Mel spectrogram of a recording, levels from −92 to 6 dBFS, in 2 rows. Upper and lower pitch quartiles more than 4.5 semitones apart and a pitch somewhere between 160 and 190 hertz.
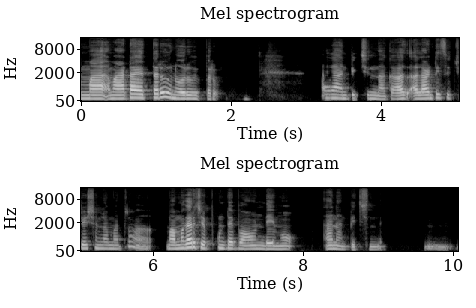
No: average, 3.2 semitones; medium, 185 Hz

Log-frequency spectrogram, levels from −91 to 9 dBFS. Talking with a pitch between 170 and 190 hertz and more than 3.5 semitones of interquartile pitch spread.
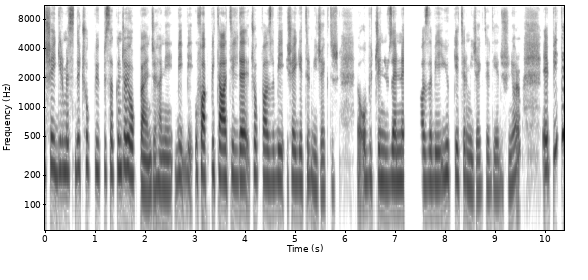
Yes: medium, 185 Hz; average, 3.9 semitones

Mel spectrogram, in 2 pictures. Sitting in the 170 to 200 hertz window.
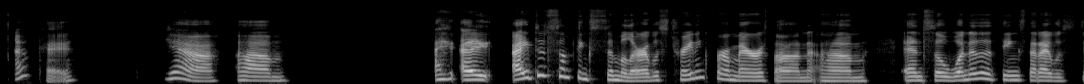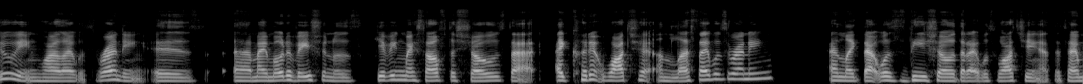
Yes: medium, 185 Hz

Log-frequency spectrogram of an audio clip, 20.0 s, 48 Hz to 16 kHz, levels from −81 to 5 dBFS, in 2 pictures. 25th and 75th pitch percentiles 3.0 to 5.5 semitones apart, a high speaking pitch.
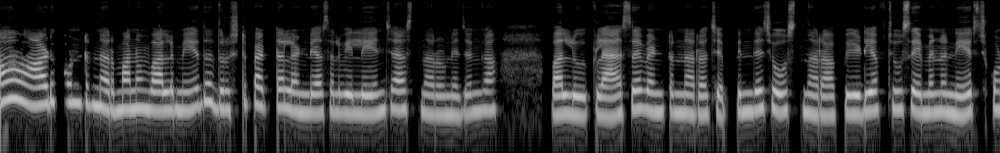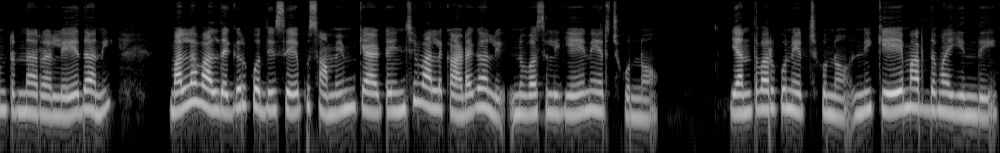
No: narrow, 2.5 semitones; high, 235 Hz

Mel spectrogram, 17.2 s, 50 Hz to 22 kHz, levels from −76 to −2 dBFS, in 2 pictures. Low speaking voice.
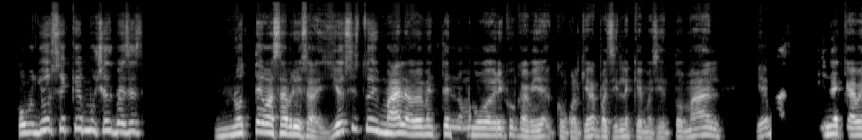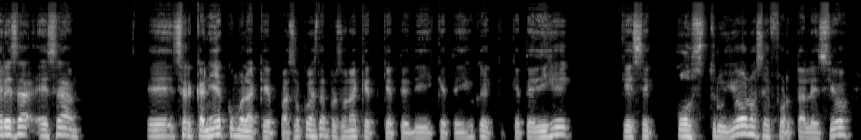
No: medium, 150 Hz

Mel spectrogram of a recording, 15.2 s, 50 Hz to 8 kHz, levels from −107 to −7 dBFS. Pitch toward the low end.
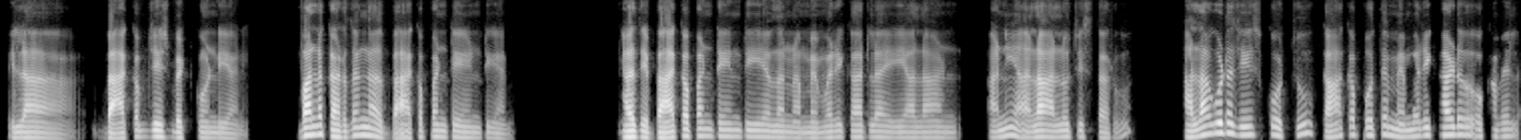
Yes: low, 125 Hz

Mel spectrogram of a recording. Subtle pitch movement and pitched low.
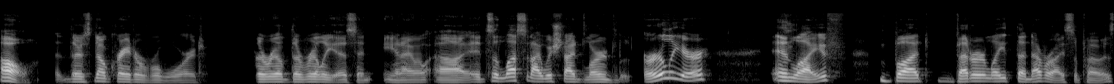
No: average, 5.2 semitones; low, 125 Hz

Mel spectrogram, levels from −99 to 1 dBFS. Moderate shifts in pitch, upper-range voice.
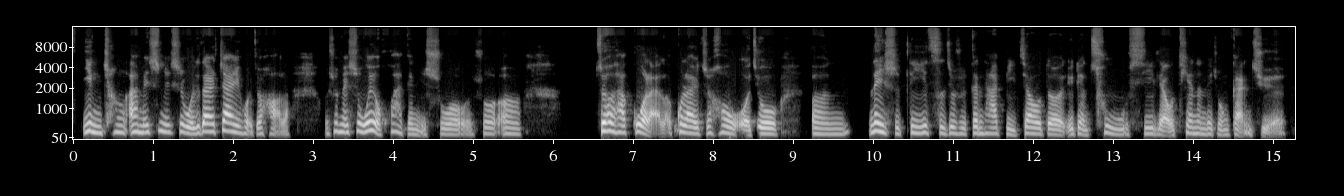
Yes: average, 4.6 semitones; high, 200 Hz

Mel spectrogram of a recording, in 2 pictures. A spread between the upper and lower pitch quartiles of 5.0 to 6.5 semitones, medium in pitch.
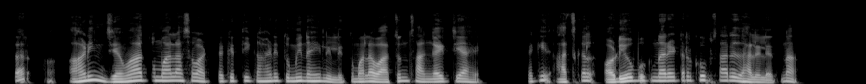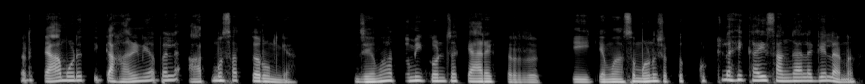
Yes: average, 5.3 semitones; medium, 150 Hz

